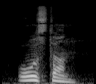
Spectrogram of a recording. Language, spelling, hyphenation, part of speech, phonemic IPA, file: German, Ostern, Os‧tern, noun, /ˈoːstɐn/, Ostern.ogg
- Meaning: Easter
